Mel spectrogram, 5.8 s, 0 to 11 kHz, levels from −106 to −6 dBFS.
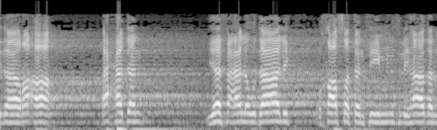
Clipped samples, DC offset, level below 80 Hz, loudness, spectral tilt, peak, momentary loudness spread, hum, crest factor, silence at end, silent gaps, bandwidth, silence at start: under 0.1%; under 0.1%; -48 dBFS; -15 LUFS; -2.5 dB/octave; 0 dBFS; 17 LU; none; 16 dB; 0 s; none; 8 kHz; 0 s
